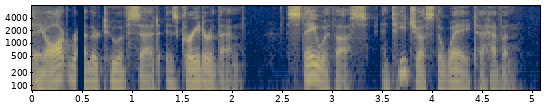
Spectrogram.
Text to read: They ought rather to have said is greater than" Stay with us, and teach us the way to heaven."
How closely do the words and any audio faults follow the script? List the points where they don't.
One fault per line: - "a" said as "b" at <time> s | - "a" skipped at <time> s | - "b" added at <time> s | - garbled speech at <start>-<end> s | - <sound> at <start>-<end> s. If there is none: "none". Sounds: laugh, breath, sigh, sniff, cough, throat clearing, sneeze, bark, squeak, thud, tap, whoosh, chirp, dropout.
- dropout at 0.4-0.5 s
